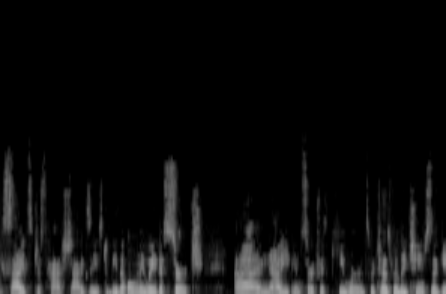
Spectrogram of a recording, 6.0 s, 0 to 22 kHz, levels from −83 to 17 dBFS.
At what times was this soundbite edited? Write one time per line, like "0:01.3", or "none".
none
